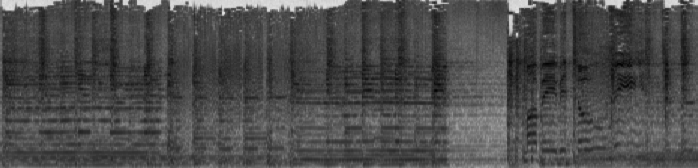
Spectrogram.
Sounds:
Psychedelic rock, Music

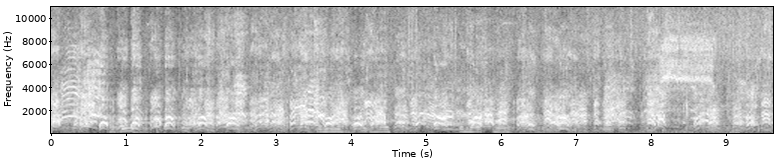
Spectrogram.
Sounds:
roaring cats, Animal

